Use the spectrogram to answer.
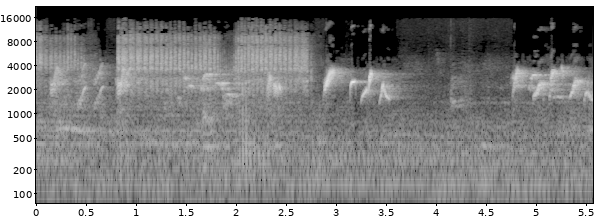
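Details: Red-whiskered bulbul from Vietnam giving a few short warbled phrases, interrupted early by a loud broad rushing noise, then a pause before another brief melodic burst.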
